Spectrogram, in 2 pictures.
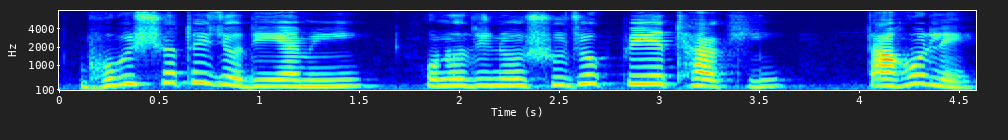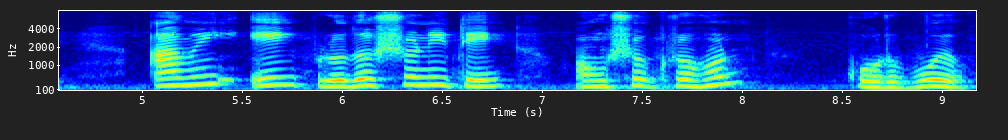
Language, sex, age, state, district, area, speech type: Bengali, female, 60+, West Bengal, Paschim Bardhaman, urban, spontaneous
